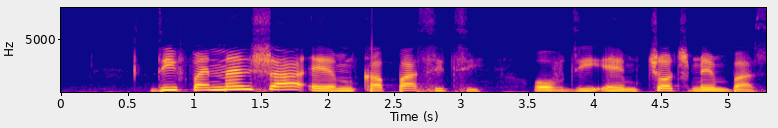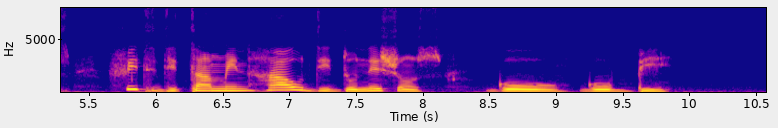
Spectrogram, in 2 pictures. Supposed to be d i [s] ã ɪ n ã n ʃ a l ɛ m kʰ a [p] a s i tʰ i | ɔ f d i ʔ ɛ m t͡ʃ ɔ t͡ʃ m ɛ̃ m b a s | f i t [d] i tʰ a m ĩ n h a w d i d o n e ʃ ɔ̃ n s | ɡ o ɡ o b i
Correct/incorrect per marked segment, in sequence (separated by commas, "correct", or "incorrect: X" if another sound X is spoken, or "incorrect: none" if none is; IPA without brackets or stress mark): incorrect: f, correct, correct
